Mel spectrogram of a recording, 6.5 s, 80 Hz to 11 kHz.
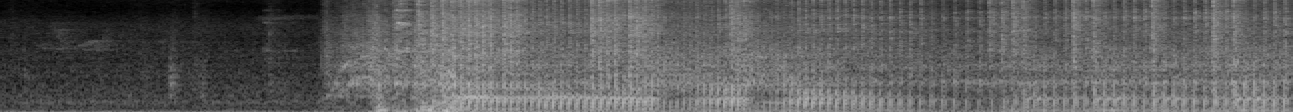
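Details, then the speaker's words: UST 3500 W generator, run on fuel squirted into the carburetor: quiet, then catches and runs lumpy and uneven; it runs and puts out power but the clogged carburetor is to be replaced. "Alright, it will run and it will put out power. So I'm going to go ahead and order a carburetor."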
